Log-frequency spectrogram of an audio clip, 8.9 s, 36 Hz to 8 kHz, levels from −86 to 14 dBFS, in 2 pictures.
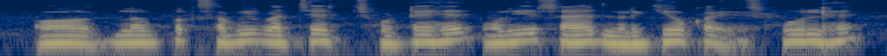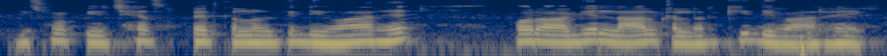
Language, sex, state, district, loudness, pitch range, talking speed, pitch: Maithili, male, Bihar, Supaul, -25 LUFS, 130-150 Hz, 180 wpm, 140 Hz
